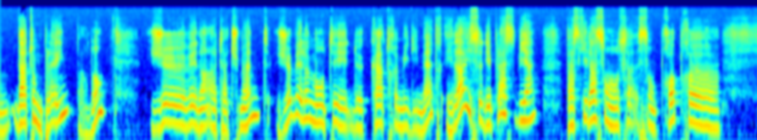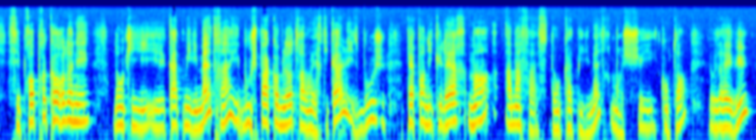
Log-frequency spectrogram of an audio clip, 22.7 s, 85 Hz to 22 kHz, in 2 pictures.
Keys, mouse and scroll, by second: 2.2 click, 2.8 click, 5.8-6.6 scroll up 3, 14.0 scroll up 1, 20.7 click.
